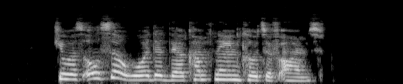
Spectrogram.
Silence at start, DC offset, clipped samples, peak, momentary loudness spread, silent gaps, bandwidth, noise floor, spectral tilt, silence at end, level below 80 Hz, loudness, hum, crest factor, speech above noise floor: 0.55 s; under 0.1%; under 0.1%; 0 dBFS; 7 LU; none; 9.2 kHz; -72 dBFS; -4.5 dB/octave; 0.8 s; -54 dBFS; -13 LUFS; none; 14 dB; 60 dB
